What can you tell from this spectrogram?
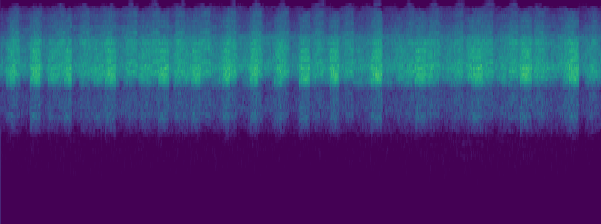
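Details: Cicadas singing in midsummer in a pine forest in Greece: a dense, continuous buzzing chorus, high and shrill, pulsing in quick throbs several times a second, with no other sounds clearly heard.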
